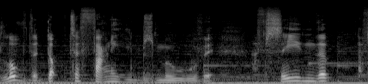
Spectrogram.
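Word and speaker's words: Phibes: Feebs. And I pronounced it like that forever. Even though in the film they say Fibs, don't.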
